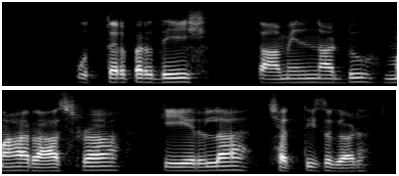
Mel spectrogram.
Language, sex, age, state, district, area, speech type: Punjabi, male, 18-30, Punjab, Rupnagar, rural, spontaneous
